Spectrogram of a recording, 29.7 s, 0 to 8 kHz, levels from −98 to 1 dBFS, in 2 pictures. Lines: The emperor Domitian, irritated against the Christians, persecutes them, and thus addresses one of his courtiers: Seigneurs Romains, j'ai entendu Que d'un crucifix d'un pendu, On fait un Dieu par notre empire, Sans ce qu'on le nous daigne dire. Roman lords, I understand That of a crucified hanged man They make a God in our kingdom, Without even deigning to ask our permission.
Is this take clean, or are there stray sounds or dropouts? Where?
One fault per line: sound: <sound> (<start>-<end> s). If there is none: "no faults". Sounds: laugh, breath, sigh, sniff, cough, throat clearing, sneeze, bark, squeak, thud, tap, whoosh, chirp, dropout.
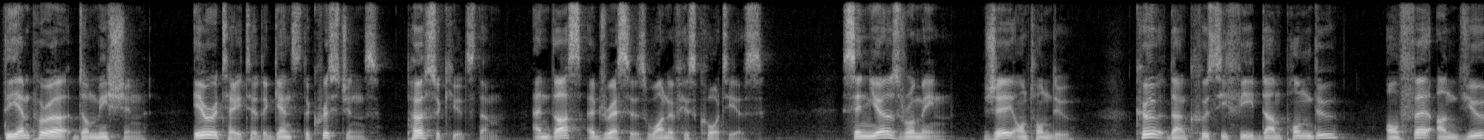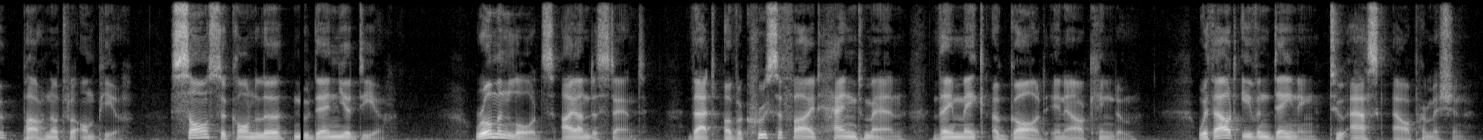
sound: dropout (17.8-17.9 s)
